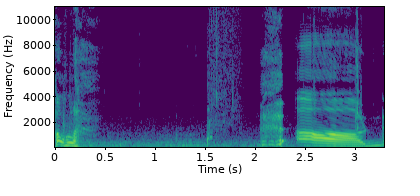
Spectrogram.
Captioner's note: laughs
